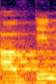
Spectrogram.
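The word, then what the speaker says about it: obtain: अब दोस्तों इसके कुछ एक्सेप्शन भी हैं, बी के बाद टी आने पर भी साइलेंट नहीं होता, तो उसको आप याद करिए। केवल दो ही शब्द हैं जो इसके अपवाद में आते हैं, एक है ऑब्टेन माने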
